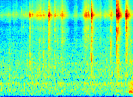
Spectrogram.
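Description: Aged book paper and packaging rustling in a hand as items are pulled out, a handful of short, crisp crackles, the sharpest near the end.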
